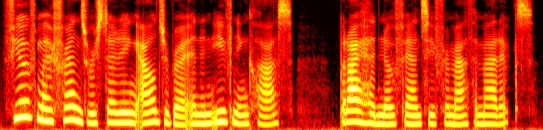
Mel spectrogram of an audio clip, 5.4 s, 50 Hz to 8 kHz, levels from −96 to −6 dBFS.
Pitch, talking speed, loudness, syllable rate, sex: 225 Hz, 210 wpm, -19 LUFS, 5.9 syllables/s, female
